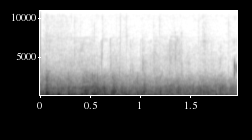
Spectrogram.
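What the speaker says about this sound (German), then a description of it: "weil es dauernd gewittert" Thunderstorm in the Minecraft video game, with steady heavy rumbling and rain-like noise filling the whole stretch at a constant loud level, no voices present.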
